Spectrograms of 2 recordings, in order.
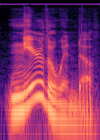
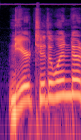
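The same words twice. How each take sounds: First: Said in the usual way. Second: "Near to the window?" asked with a high, doubtful rise; wrong version, questioned. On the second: Shown as a demonstration. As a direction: pose "Near to the window?" as the mistake to reject, rising high at the end.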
